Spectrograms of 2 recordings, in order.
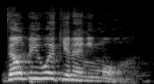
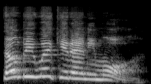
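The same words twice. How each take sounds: First: Said in the usual way. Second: Louder, higher scolding tone; preachy warning voice; scolding, raised voice. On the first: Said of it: "Does that sound like your teachers now?". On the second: Shown as a demonstration. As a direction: scold them like a stern teacher. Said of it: "How does it sound?".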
